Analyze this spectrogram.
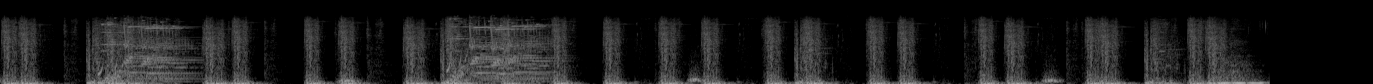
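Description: Video game combat sound effects of hits and magic blasts play in quick bursts.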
